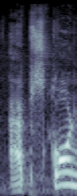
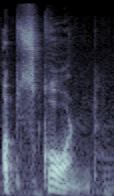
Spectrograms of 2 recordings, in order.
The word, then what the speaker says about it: abscond: abscond, इसकी pronunciation abscond नहीं है, इट इज abscond।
